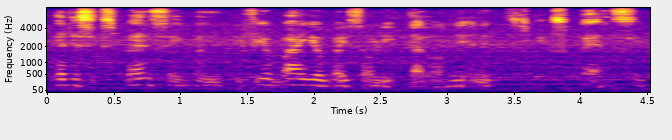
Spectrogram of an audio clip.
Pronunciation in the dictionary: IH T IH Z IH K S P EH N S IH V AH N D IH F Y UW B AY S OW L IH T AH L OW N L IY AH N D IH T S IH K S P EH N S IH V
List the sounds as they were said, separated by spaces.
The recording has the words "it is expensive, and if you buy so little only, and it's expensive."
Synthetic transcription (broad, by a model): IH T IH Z IH K S P EH N S IH V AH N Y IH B Y UW B AY S OW L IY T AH L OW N IY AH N IH T S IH K S P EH N S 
